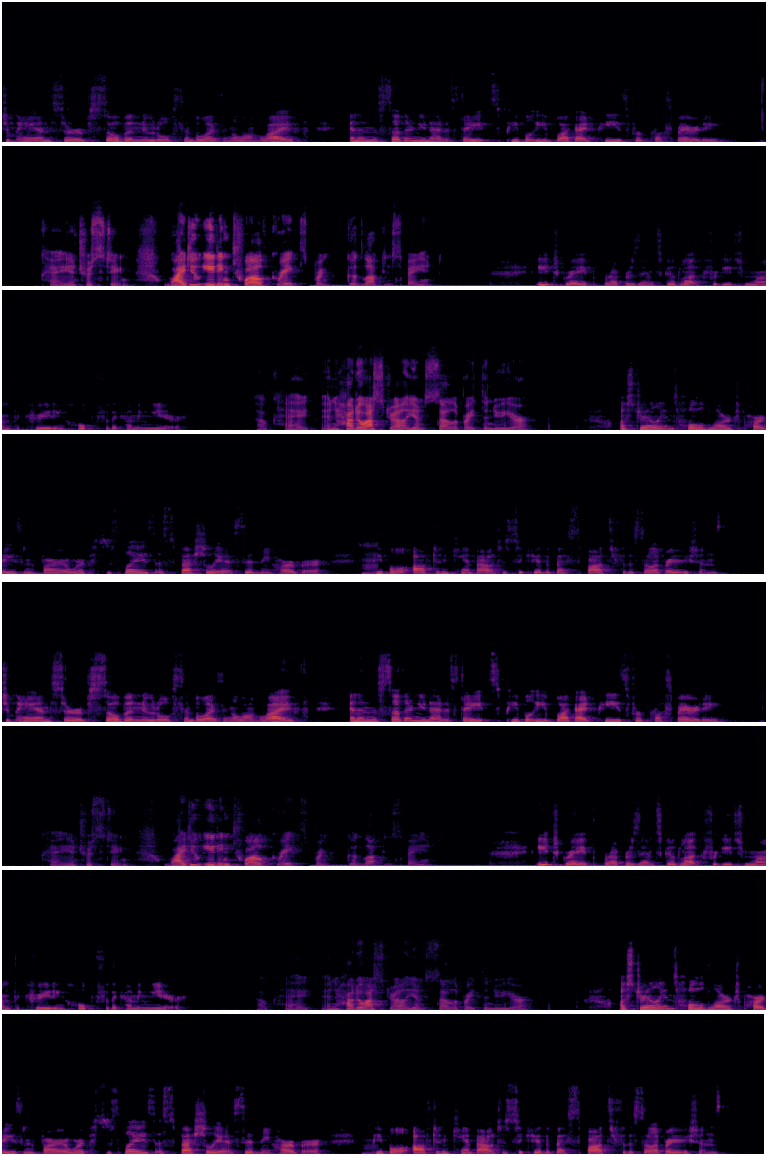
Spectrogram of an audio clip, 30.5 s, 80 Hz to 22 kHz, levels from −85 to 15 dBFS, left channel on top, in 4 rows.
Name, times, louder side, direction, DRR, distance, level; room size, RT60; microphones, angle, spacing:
voice 1, 0.0-7.2 12.5-17.1 21.2-30.1, right 3 dB, 30° right, 0.5 m, -40 dB
voice 2, 8.0-11.9 17.8-20.5 26.5-26.7, left 6 dB, 70° left, 0.6 m, -38 dB
sound 1, 10.7-15.8, right 4 dB, 50° right, 1.0 m, -46 dB
25.5 x 9.6 x 2.5 m
head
